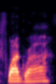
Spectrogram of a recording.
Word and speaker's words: foie gras: Fagua? Fogua? Foie gras.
